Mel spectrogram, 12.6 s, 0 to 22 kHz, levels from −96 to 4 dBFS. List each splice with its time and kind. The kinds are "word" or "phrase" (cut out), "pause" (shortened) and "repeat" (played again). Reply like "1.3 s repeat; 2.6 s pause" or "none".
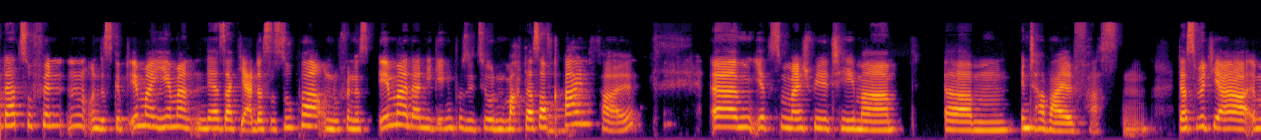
none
